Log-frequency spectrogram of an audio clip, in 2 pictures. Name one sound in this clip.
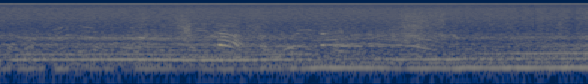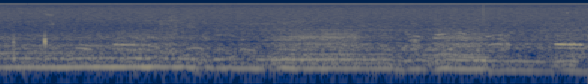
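A rally car engine drones and revs nearby, rising and falling.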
